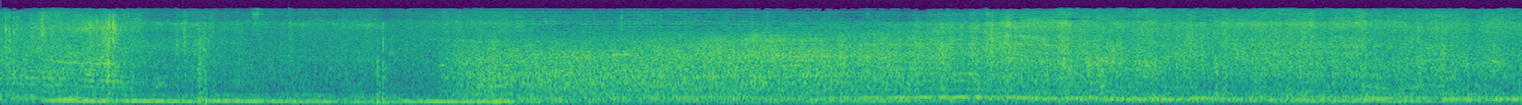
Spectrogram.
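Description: Endurance race car engines at speed: one holds a steady note, then about four seconds in a louder car comes through and its pitch climbs and drops in steps as it shifts gears.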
